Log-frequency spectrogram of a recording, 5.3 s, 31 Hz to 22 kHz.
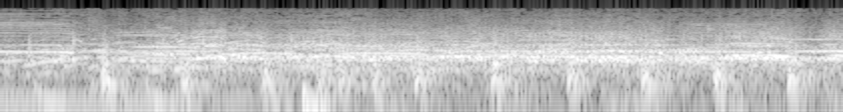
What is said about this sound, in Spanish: Los seguidores del PSG celebraban y vitoreaban la presencia de Kylian Mbappé con la camiseta del equipo francés, que anuncia que seguirá siendo jugador del club galo hasta el año 2025.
